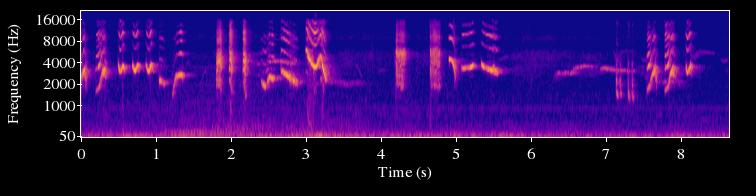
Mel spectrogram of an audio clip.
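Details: Lure song of an oriental magpie-robin meant to trigger fighting: busy sequence of whistled notes, harsh buzzes and twisting slurs, a pause with thin whistles, then another short rattling burst.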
